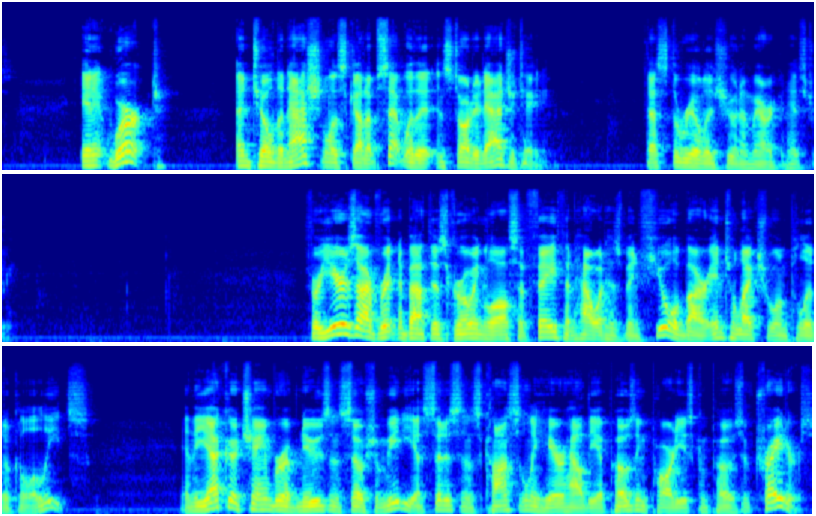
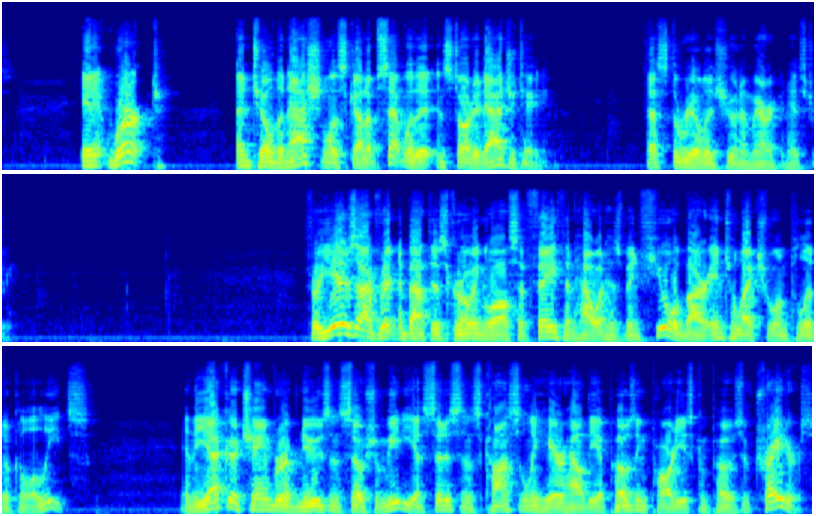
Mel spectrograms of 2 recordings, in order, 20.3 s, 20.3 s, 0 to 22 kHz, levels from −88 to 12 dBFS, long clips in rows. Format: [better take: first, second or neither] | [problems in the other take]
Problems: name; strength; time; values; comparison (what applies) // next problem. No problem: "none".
first | distortion; slight; 10 dB below the speech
